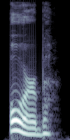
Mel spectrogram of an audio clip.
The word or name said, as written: orb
